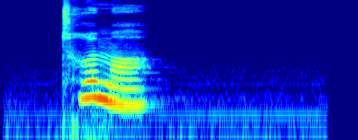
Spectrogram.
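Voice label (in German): "trümmer", German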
